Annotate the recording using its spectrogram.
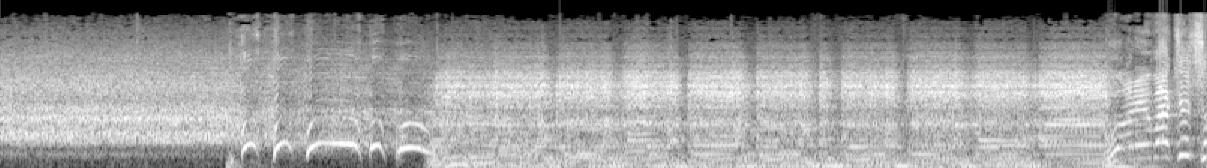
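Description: Crowd noise, then an electric guitar plays a quick run of swooping pitch bends. About three seconds in, the full rock band kicks in with drums, bass and distorted guitar, loud and steady.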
